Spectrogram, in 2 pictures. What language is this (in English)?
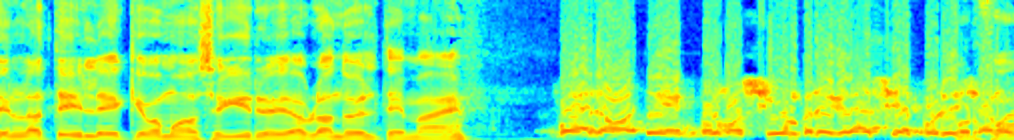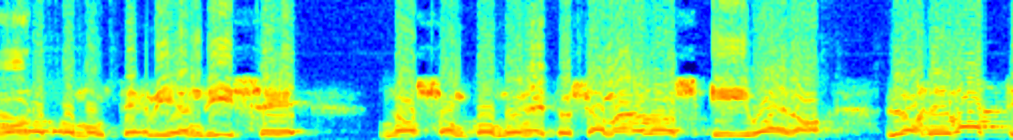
Spanish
